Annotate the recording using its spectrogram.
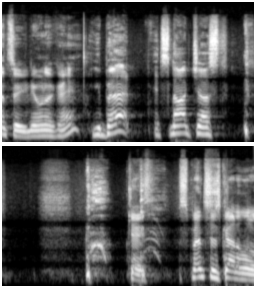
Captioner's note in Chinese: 咳嗽聲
